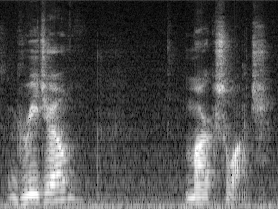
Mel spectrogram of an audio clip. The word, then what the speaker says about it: Grillo-Marxuach: My last name is pronounced Grillo Marxuach. Marks like Carl or Groucho. Watch like the thing. Well, the thing that people used to wear before cell phones.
